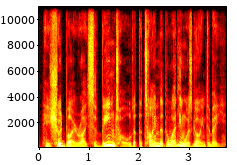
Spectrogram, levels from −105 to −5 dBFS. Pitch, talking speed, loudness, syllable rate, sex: 130 Hz, 270 wpm, -17 LUFS, 5.1 syllables/s, male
